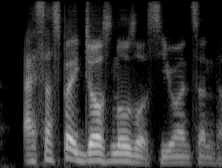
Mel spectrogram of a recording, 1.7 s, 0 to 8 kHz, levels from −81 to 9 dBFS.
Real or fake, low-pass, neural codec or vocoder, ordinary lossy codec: fake; none; codec, 16 kHz, about 1 kbps, DyCAST, with the encoder's durations; none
